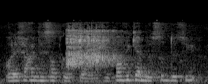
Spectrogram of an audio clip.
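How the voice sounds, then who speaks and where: A high-voiced young man giving chatty, excitable commentary while he plays a video game, talking straight to his viewers. The voice rings in a roomy space, with steady noise underneath. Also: very fast. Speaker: let's play host. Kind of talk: gameplay commentary.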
